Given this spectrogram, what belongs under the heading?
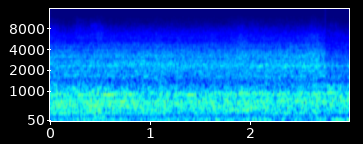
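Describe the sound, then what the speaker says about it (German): Old Intercity railway carriages running behind a class 120 locomotive between Athens and Koropi in Greece make a loud, steady rumble and roar from inside the train, continuous throughout with no voices. "Und ihr hört die alten Intercity-Wägen, wie wahnsinnig laut sie sind."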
